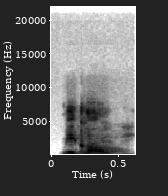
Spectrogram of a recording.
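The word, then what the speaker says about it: מכל: Mikol. Hey, regular K, not the plus that you never do anything. Mikol. Mikol, it's a real KK, yeah.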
